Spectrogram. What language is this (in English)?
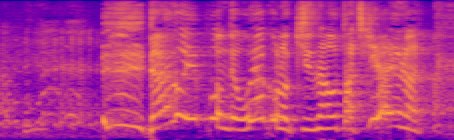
Japanese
